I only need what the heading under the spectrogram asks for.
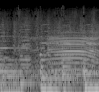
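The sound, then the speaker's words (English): A cow lets out a long, low moo, loud, the call swelling partway through and holding steady to the end, with no voices around it. “Moo, came the reply.”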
